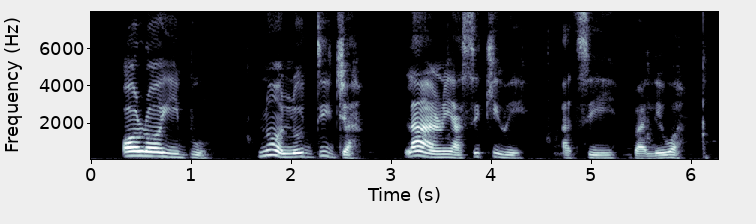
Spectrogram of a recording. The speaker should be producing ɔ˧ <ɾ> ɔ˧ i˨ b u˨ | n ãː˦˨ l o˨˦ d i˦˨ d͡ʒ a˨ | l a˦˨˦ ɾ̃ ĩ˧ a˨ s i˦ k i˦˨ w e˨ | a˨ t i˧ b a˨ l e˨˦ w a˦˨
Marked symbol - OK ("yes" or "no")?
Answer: yes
